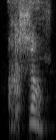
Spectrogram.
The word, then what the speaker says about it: Argent: Argent, how do you say your name properly, the full name? I've always say your name. Argent. Argent. French.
